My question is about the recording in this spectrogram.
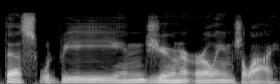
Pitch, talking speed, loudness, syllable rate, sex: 100 Hz, 195 wpm, -17 LUFS, 4.0 syllables/s, male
